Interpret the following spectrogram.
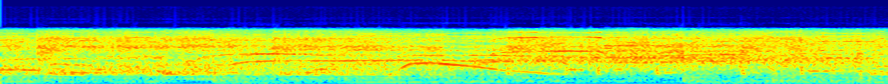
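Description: Live K-pop dance music over a concert sound system, heard from the audience, with fans screaming and cheering over it. High screams rise and fall about one to three seconds in.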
